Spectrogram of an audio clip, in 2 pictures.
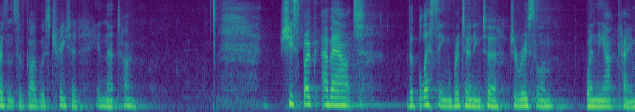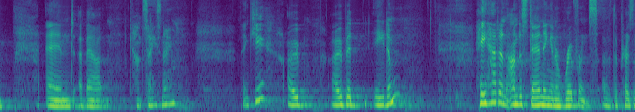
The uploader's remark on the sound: LIVE at Echo Church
